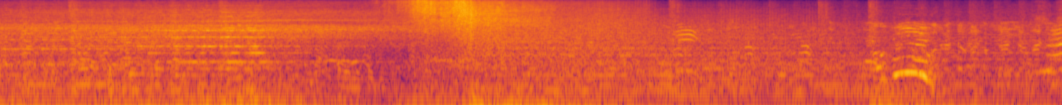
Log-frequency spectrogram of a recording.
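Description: Background music laid over field sound: a steady low rumble of wind on the microphone, a rushing noise about four seconds in, and short shouts from players near the end.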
